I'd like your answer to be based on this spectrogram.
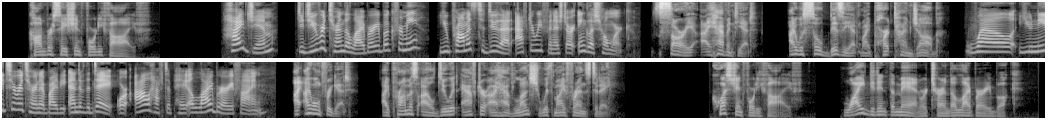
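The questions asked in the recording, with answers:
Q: Why didn't the man return the library book?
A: He was busy at his part-time job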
